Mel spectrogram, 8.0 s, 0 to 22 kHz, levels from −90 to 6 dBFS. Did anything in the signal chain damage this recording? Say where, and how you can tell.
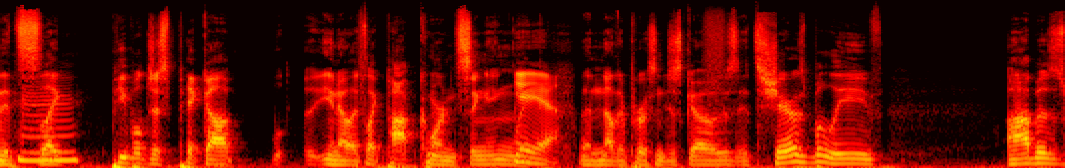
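Yes. Two wireless microphone noise hits occur in the analogue radio link before conversion. A brief static swish runs from 2.67 to 2.75 s, just before "like popcorn singing", and a longer burst from 5.25 to 5.45 s follows "person just". Reflections cancel the FM carrier, so receiver noise surges over the speech.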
